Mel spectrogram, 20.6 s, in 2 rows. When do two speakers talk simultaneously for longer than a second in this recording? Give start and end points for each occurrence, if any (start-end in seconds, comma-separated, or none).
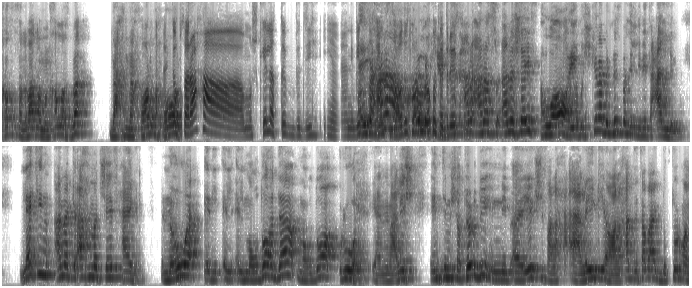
5.4-7.0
